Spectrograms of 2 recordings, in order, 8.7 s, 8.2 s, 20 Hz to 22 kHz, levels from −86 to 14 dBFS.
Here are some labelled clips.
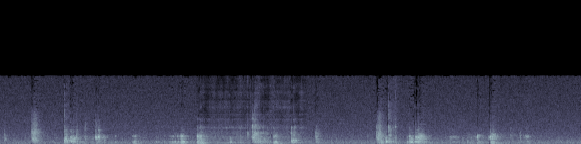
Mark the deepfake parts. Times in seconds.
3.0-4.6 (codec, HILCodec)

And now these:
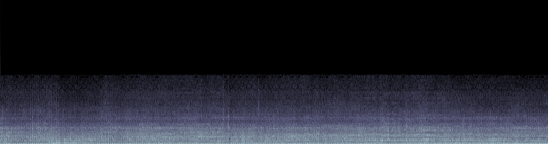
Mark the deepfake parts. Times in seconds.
0.0-8.2 (codec, SNAC)

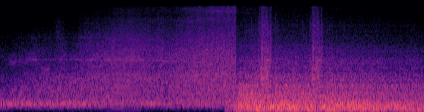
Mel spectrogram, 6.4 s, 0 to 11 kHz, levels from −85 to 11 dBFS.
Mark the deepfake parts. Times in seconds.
1.6-2.1 (vocoder, WaveNeXt)

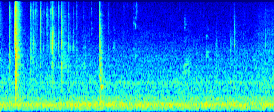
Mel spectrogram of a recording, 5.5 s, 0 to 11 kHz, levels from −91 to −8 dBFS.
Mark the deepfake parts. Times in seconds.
none

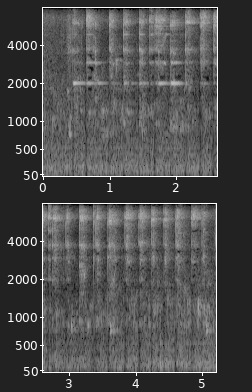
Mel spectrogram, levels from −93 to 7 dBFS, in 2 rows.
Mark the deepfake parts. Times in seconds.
1.6-2.6 (vocoder, BigVGAN v2)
